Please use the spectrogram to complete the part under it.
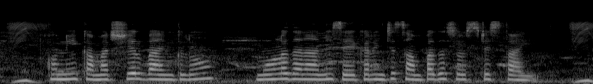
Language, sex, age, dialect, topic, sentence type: Telugu, female, 18-24, Utterandhra, banking, statement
